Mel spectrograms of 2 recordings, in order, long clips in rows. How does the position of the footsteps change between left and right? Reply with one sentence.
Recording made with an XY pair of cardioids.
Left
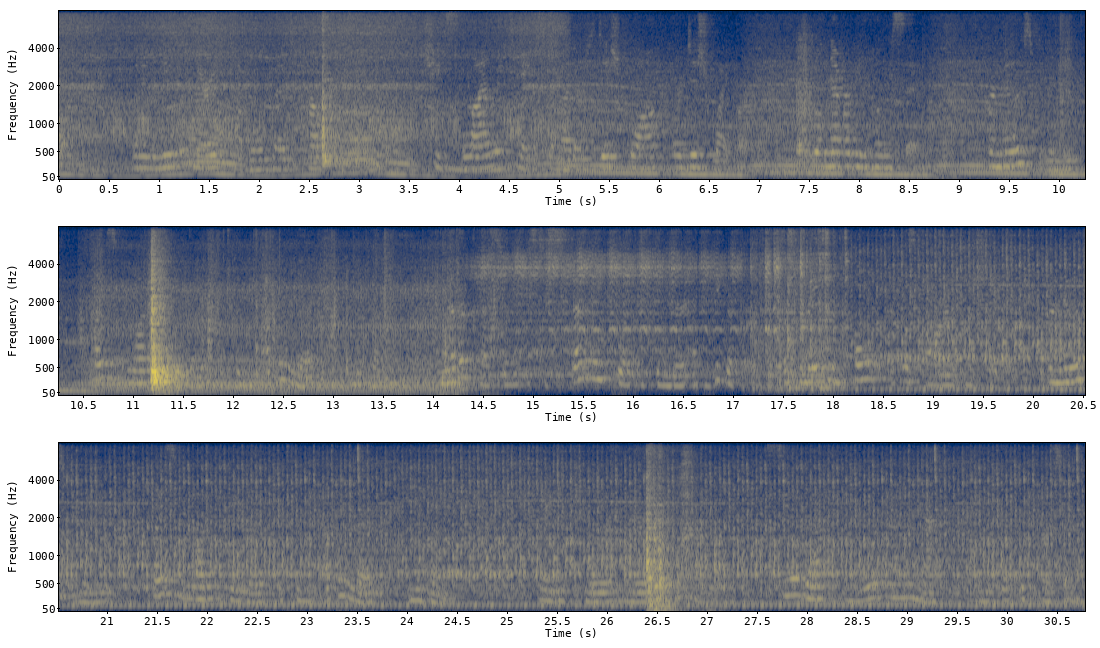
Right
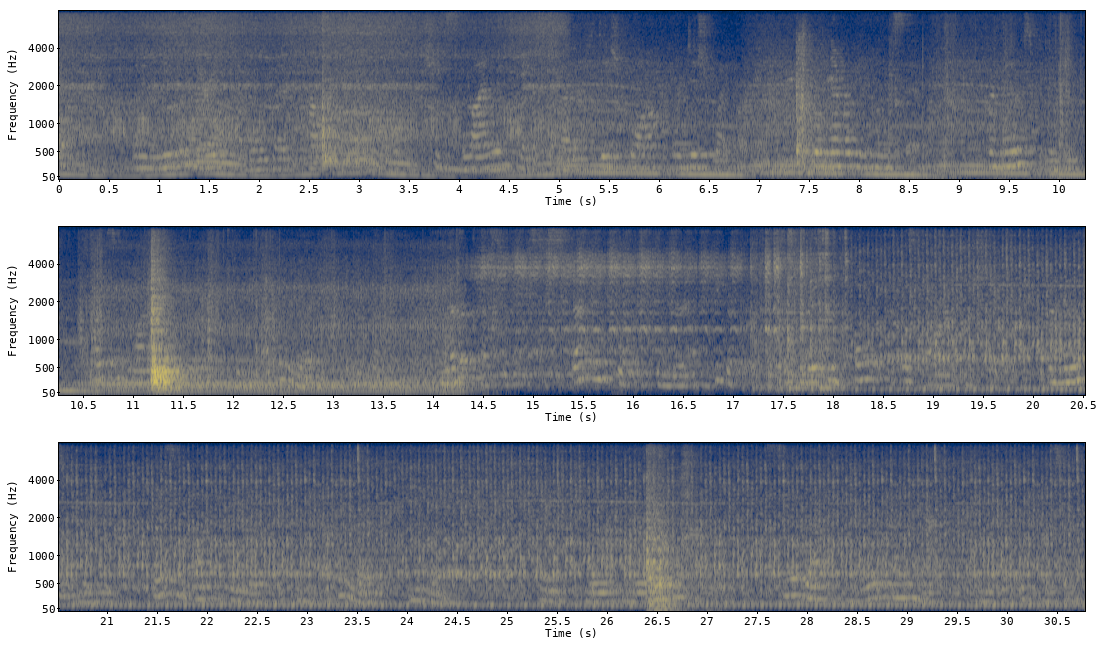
In this clip you hear the footsteps move to the left.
